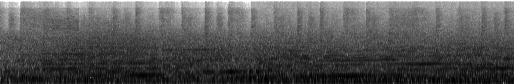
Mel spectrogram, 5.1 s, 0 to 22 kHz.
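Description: A Ferrari Testarossa in Gran Turismo 7 races with its engine revving steadily at high pitch, the tone sliding up through the gears in a continuous, fairly loud drone with no talk.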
